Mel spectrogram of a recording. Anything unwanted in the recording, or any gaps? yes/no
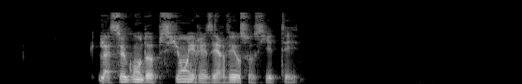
no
